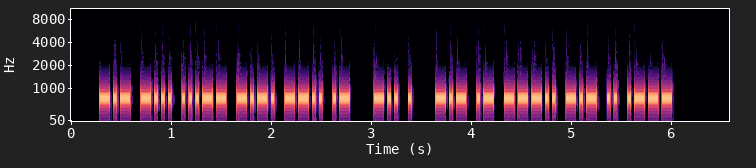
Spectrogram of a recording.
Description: Morse code, heard as a keyed tone, about 36 wpm, 700 Hz. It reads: KB3CZA DE KA8KIJ
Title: USA Callsign DE Callsign - 6 Characters - 35wpm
